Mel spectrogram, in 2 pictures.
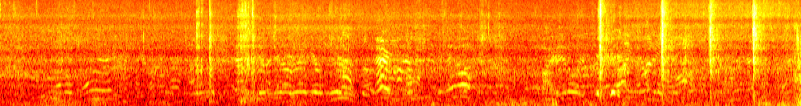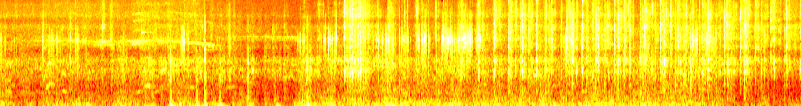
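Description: Faint voices and a few scattered sharp pops, then from about ten seconds in a rising rush of gusty wind on the camera microphone, thick with rapid clicks and knocks that grow loudest near the end.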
